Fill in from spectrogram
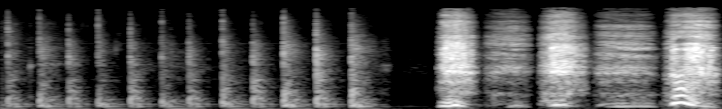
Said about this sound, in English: Uh-oh. What's that? I hear footsteps.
